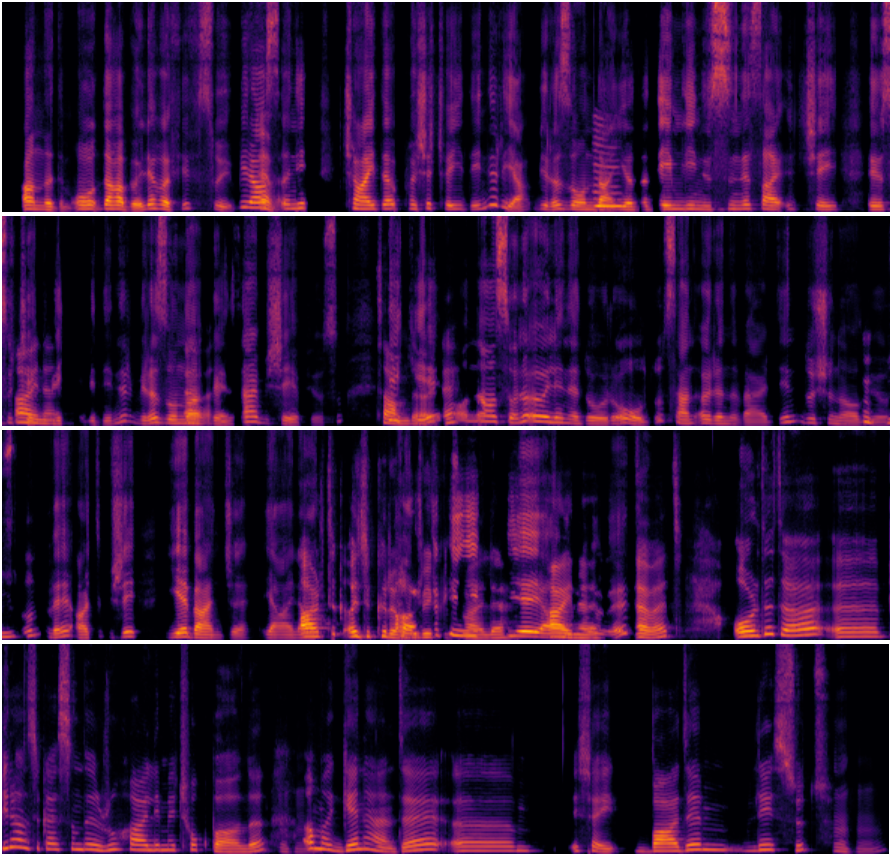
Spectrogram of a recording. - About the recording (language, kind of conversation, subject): Turkish, podcast, Evde huzurlu bir sabah yaratmak için neler yaparsın?
- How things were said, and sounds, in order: other background noise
